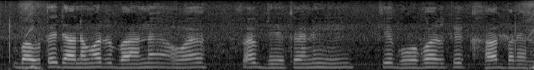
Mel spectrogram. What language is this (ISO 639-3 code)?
bho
